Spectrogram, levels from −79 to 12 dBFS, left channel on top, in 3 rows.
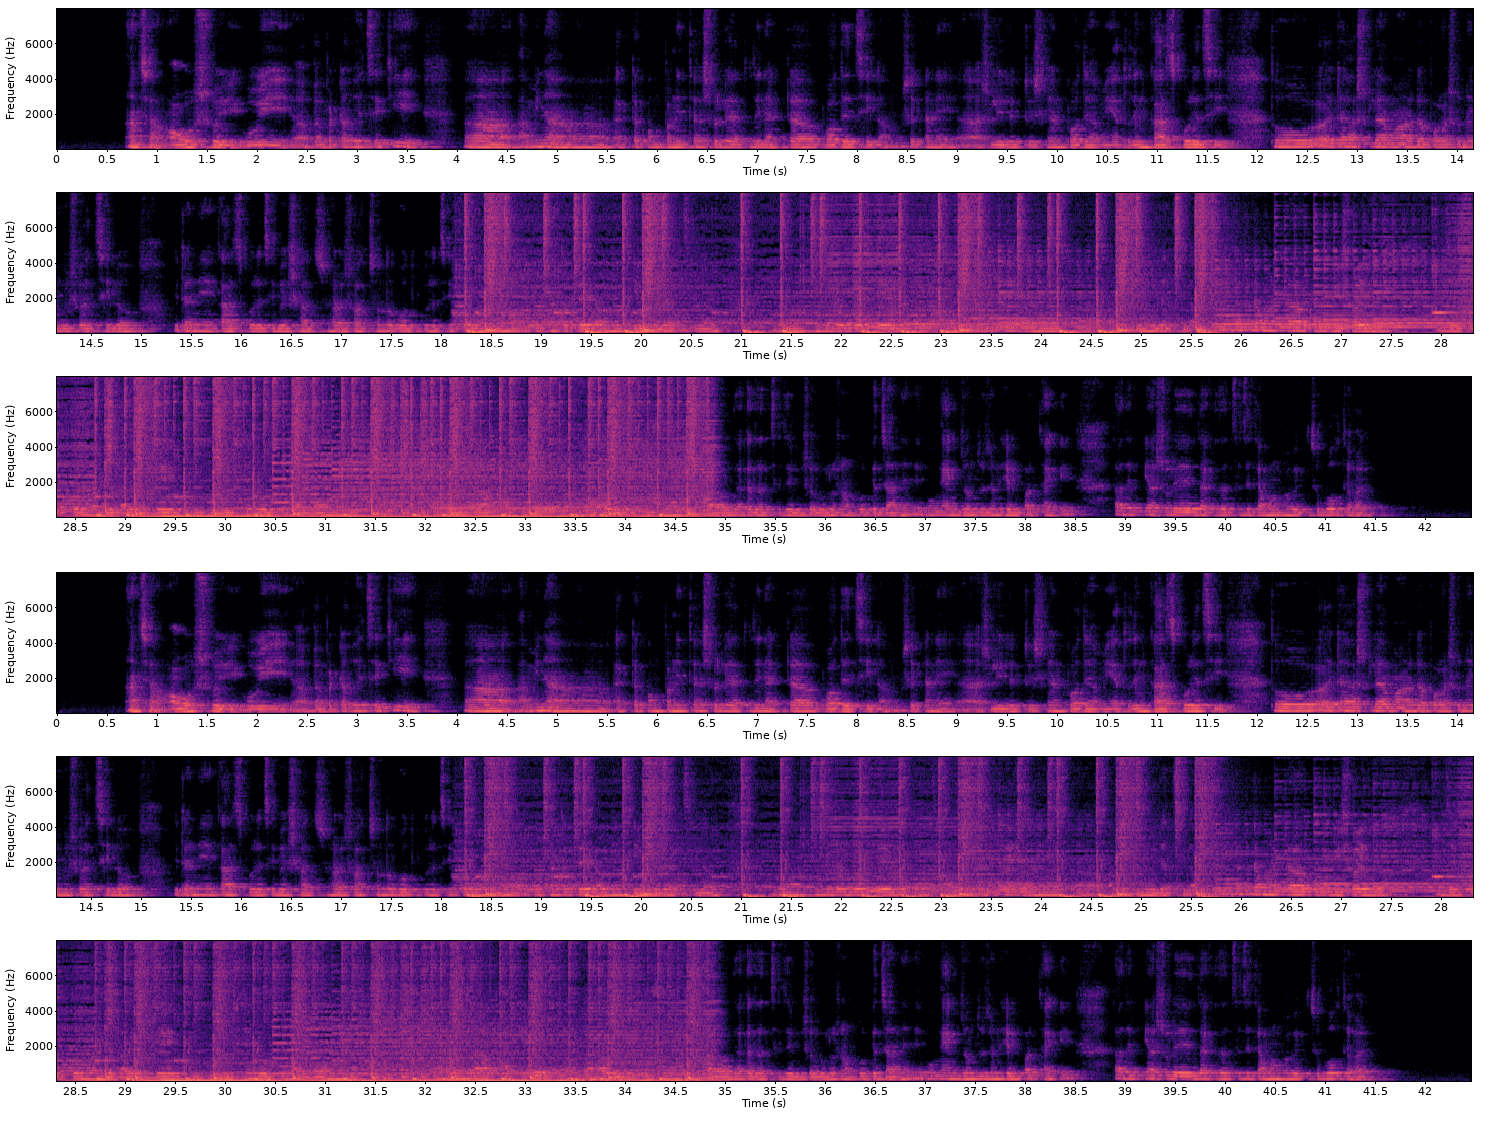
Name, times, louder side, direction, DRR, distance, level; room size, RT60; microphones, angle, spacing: voice 1, 0.7-41.4, right 1 dB, ahead, -2 dB, 1.3 m, -24 dB
sound 1, 18.1-34.9, left 2 dB, 25° left, 0.7 m, -21 dB
7.9 x 7.3 x 2.4 m, 0.65 s
head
